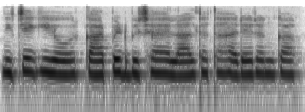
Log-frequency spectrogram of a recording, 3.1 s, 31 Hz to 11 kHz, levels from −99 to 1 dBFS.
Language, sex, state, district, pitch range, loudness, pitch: Hindi, female, Uttar Pradesh, Lucknow, 225-245 Hz, -15 LUFS, 235 Hz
